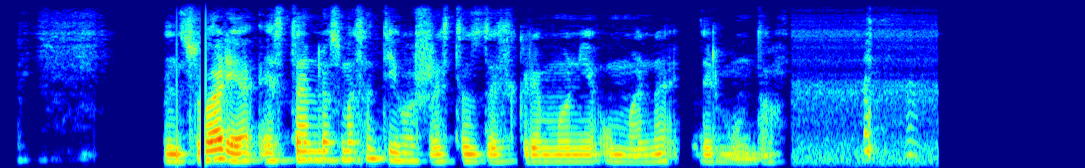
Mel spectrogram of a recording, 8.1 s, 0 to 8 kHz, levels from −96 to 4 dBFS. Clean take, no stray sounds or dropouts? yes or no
no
